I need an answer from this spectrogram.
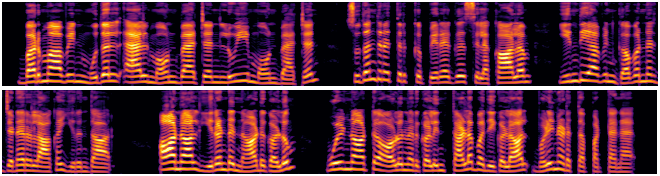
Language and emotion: Tamil, neutral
